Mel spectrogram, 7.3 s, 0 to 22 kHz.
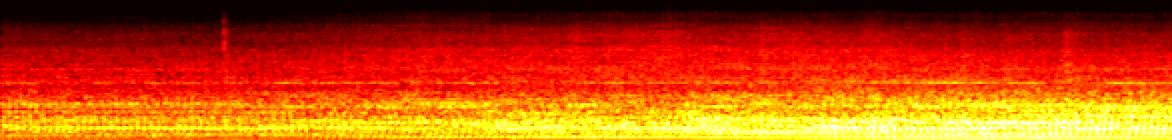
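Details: Briggs & Stratton P3000 PowerSmart generator after fuel pump replacement and tune-up (no-start from old stale gas), on premium non-ethanol fuel, powering a power tool: steady even drone rising slightly as load comes on and holding firm; healthy, fuel shutoff later found leaking.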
